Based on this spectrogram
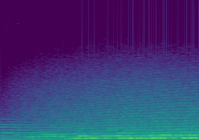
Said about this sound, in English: The siren started as a low howl, but within minutes it had grown to a bone-chilling wail.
